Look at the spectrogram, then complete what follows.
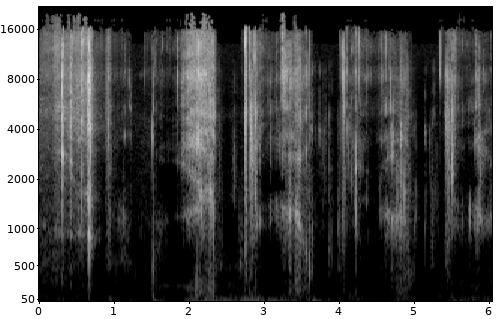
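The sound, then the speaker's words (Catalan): Someone bites into curious fruits from a tree and chews them. Many crisp, wet crunches come in an uneven rhythm, loud and close, with short pauses between bites. “Quins fruits més curiosos! Els vols provar? Sí!”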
